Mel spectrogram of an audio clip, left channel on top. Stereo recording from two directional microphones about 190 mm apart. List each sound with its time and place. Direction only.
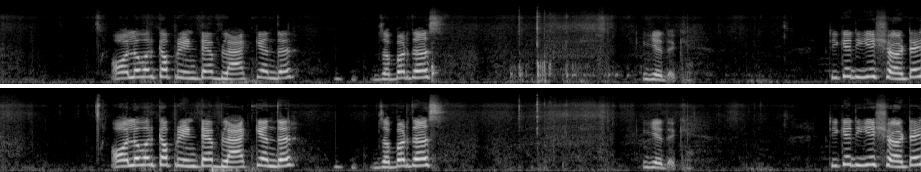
0.9 s speech: 35° right (ahead or behind)
6.4 s speech: 5° right (ahead or behind)
8.3 s speech: 10° right (ahead or behind)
